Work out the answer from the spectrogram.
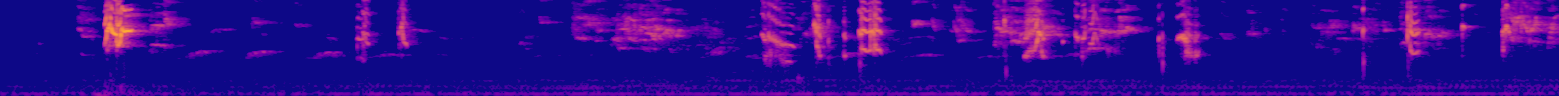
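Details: Loud, high, treble chirping from two adult peach-faced lovebirds, red-head green opaline and white-head pallid aqua opaline: one sharp opening note, then scattered clipped chirps building into rapid clusters toward the end.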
